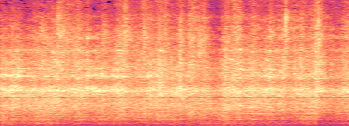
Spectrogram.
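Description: Steady, loud rumble and hiss of heavy vehicles, with no letup.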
